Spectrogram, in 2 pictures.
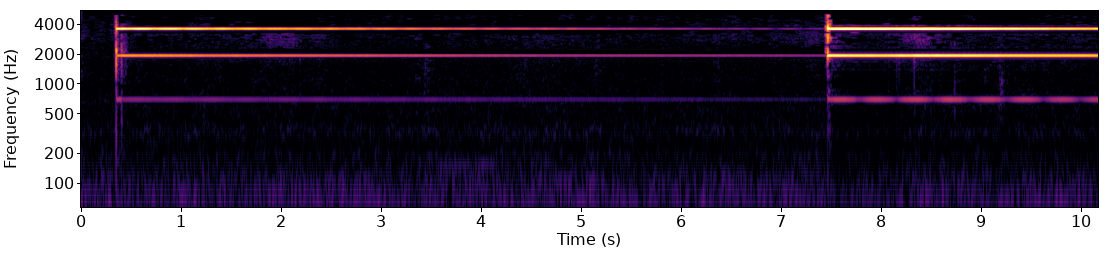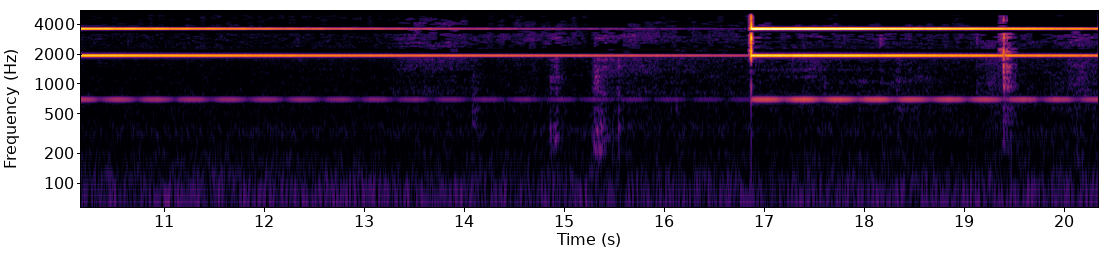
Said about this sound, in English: Okay, I will be ringing the gong 3 times for you to slowly come out of your meditation.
